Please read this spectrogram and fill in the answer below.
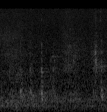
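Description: Faint room tone during a pause, with a few soft ticks about a second apart.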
